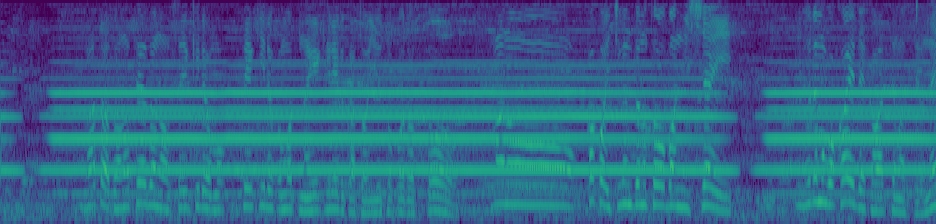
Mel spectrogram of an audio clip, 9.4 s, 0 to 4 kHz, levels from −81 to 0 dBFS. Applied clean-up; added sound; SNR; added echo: none; Wind instrument, woodwind instrument; -5 dB; none.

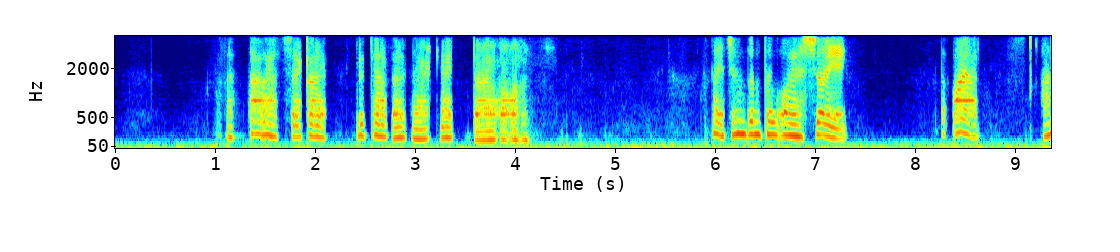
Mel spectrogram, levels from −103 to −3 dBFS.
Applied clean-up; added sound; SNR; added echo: neural diffusion model UNIVERSE++.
